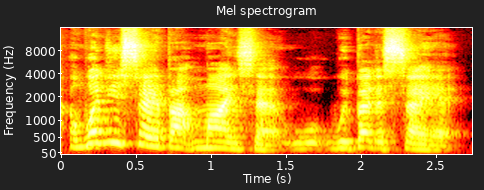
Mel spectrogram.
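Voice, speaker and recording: A woman's voice: lowish voice, sing-song, a little fast, sharp tone. Woman host, supportive, restates the guest's points. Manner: supportive, sums up guest's points, acts out quotes. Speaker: podcast host. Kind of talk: interview chat.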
